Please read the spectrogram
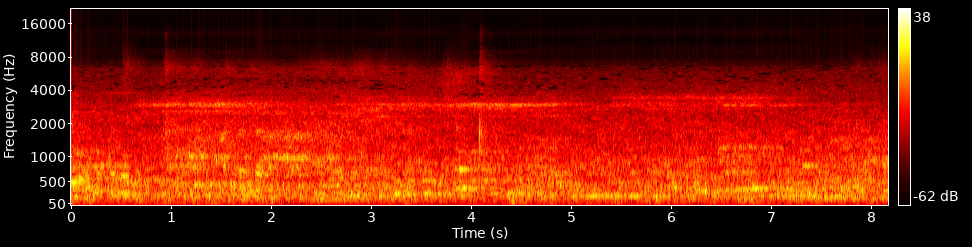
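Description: Metro train running past the platform: a steady rumble with a high, thin whine for the first few seconds.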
